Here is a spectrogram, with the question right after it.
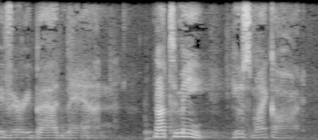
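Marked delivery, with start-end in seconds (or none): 0.0-1.0 whispered, hushed judgement. Real, not acted. Wife describing her husband to listeners, whispered. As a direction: drop to a whisper on it.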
